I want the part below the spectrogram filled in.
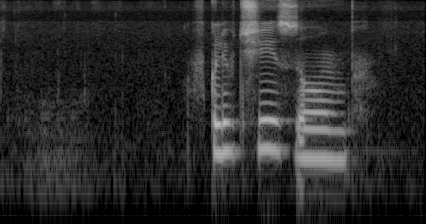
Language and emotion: Russian, sad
